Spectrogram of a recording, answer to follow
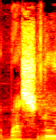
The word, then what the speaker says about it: Maslow: Jadi moralitas itu kalau di Maslow, Abraham Maslow, ini bukan Maslow membacanya. Maslow itu nama, jangan dibaca Mas itu ya Mas, Low itu rendah, jadi Mas yang kelas rendah. Enggak. Maslow itu lengkap.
